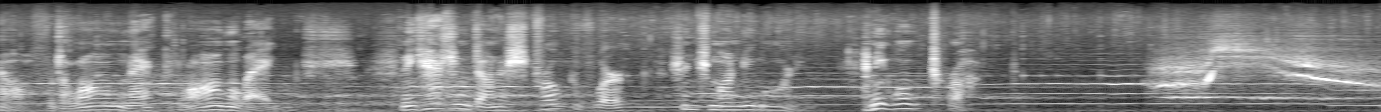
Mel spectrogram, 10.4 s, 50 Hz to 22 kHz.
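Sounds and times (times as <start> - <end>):
speech: 0.0 - 7.4
person whistling a wavering tune: 8.6 - 10.3.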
